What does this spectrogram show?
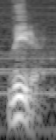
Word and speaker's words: leader: the matter is is the stress is on lead leader and the r is almost not even there as long as you stress like an American we won't notice the R so all of these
